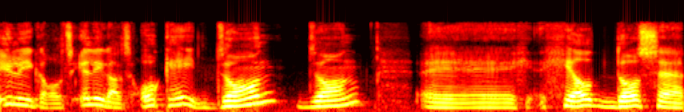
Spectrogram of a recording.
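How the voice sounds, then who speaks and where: Fairly slow and lively in intonation, a man speaks with a Mexican accent in a fairly high pitch. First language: Spanish. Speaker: TV and radio journalist. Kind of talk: radio interview. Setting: studio. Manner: halting, repeats words.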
